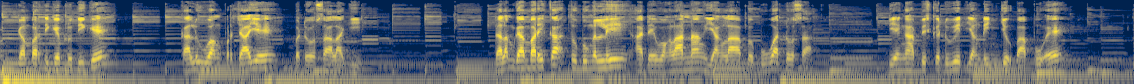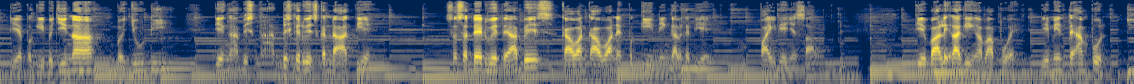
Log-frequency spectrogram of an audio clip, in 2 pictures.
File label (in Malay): good news melayu tanjung raja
